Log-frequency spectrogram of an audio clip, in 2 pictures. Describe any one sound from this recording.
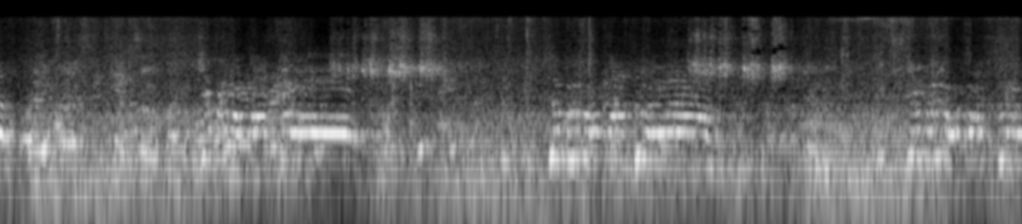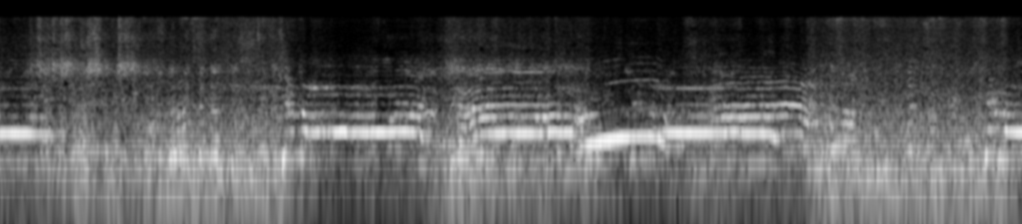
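A crowd of people murmurs and chatters outdoors on a busy street.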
